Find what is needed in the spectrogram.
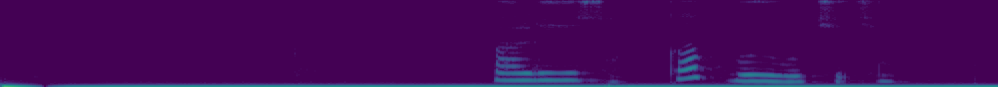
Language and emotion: Russian, sad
